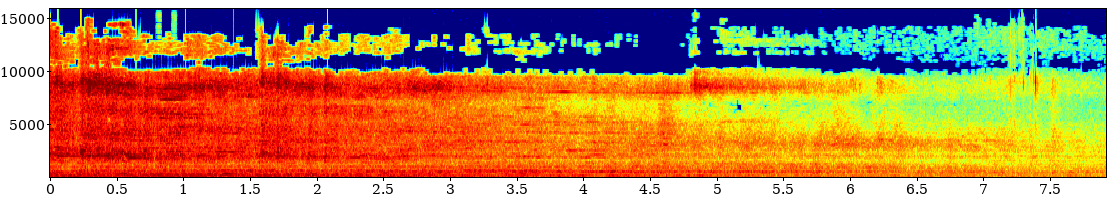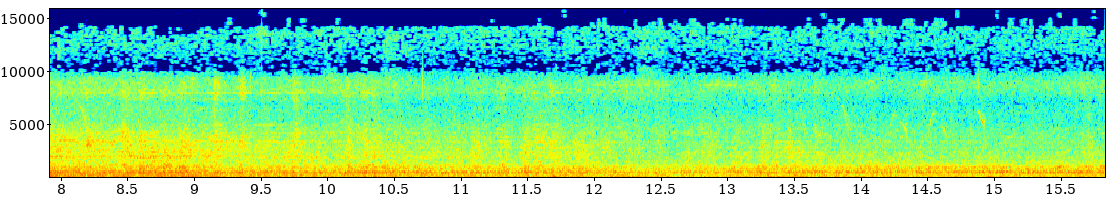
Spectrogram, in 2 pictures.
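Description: Double-stack intermodal freight cars rolling along the track and moving away, their rumble fading steadily over the first several seconds to a faint, even rolling noise as the train's tail recedes.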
